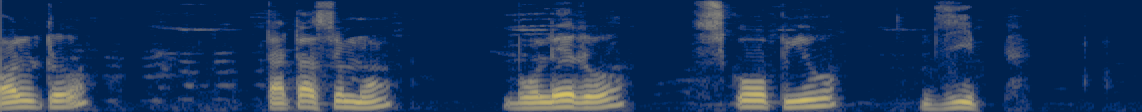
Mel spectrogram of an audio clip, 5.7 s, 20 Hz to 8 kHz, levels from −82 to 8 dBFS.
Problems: none marked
